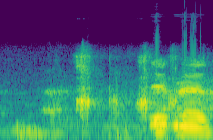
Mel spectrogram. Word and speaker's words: Ip Man: Can you believe that for years I thought it was IP Man? Like, no shit, I thought it was like a fucking I movie. used to think that until I heard how it's actually pronounced. It's like Ip Man, right? Like, that's the real way to pronounce it.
